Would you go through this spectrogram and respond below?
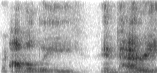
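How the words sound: It is pronounced the French way.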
